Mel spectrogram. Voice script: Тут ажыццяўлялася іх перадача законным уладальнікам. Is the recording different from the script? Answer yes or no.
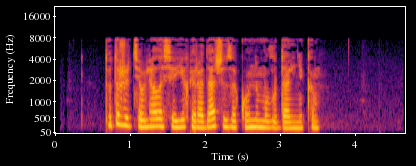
no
